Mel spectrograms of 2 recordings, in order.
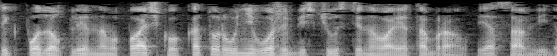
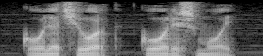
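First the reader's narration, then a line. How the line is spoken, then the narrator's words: Hiss. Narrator (Russian): прошипел наш магиканин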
